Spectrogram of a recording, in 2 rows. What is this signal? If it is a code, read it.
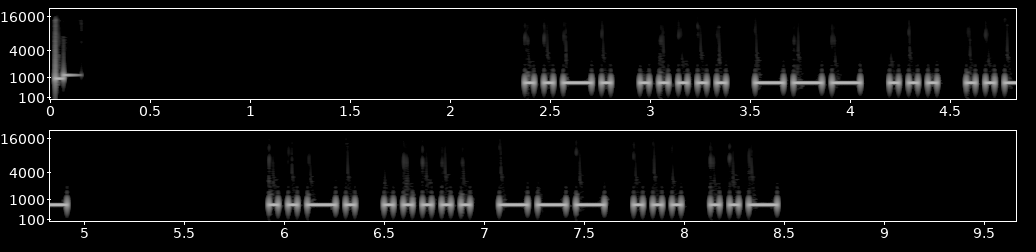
Morse code, heard as a keyed tone, about 25 wpm, 700 Hz. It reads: F5OSU F5OSU
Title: DXCC-100 Call Signs - 5 Characters - Repeated 2x - 25wpm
